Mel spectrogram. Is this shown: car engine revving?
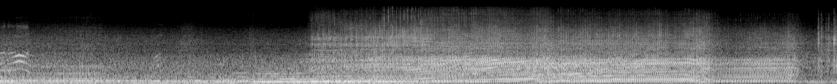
yes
